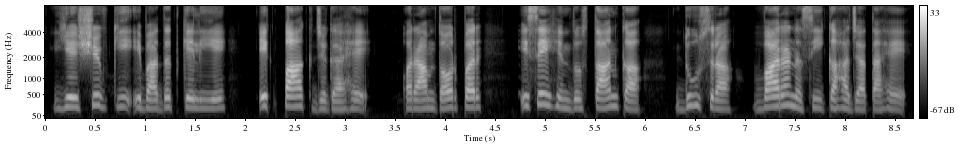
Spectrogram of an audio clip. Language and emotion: Urdu, neutral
